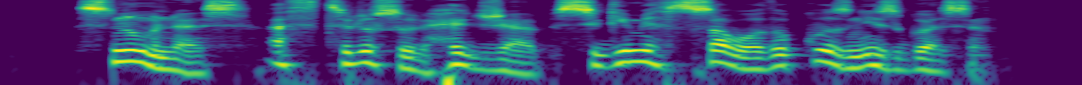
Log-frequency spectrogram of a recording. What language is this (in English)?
Kabyle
